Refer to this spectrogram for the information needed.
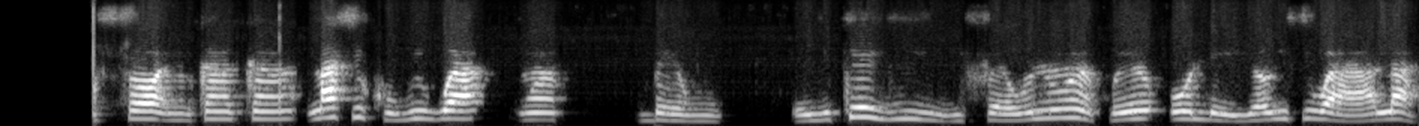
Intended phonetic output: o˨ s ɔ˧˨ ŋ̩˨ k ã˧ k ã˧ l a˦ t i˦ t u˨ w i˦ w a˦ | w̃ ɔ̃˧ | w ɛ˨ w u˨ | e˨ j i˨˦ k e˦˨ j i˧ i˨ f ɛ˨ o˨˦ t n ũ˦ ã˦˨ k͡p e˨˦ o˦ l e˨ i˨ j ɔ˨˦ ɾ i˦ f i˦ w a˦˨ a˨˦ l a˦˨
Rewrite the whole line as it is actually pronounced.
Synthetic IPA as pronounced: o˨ s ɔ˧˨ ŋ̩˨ k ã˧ k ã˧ l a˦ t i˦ k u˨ w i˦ w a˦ | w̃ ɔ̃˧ | b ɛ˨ w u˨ | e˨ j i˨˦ k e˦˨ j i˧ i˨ f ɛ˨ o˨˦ n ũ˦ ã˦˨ k͡p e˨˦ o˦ l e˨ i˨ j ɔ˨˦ ɾ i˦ s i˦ w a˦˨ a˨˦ l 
